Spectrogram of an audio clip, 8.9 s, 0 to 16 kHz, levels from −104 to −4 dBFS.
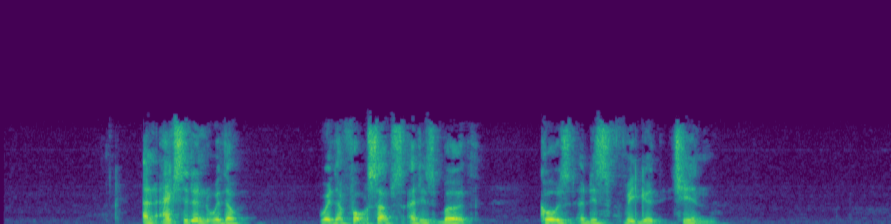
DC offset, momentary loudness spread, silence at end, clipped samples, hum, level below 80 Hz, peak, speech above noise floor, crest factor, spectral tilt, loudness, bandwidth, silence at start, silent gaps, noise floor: under 0.1%; 8 LU; 1.75 s; under 0.1%; none; -56 dBFS; -6 dBFS; 53 dB; 22 dB; -5 dB/octave; -24 LUFS; 7.8 kHz; 1.45 s; none; -76 dBFS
